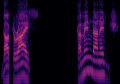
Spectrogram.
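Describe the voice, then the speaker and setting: An actor playing a formal announcer on a suspense show, in 1940s radio style. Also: male voice, a little high, expressive, a little slow, pushed and bright, no echo, heavily acted. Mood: concerned, urgent.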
